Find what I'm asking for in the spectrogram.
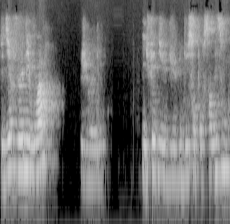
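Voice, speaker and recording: A woman speaks at a fairly slow pace, her medium-pitched voice carrying fairly even intonation. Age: 30s. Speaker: community manager. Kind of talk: interview. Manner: halting, many repetitions and fillers.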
